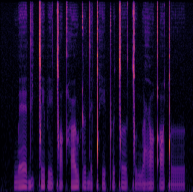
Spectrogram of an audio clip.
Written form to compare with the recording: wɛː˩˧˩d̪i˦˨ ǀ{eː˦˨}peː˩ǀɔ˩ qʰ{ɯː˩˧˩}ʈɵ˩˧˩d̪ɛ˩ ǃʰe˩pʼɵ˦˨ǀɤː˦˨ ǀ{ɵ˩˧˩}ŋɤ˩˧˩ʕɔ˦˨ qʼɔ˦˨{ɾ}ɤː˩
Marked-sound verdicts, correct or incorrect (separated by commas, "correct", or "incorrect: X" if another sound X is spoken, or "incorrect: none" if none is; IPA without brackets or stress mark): incorrect: e˦˨, incorrect: uː˩˧˩, incorrect: ʊ˩˧˩, incorrect: ǃ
